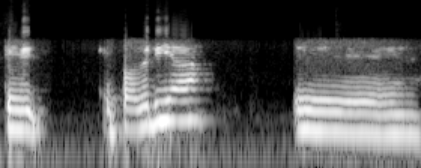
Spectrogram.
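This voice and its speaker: A woman's voice with a Rioplatense accent and ordinary pitch variation. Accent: Argentine Rioplatense Spanish. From Argentina, southern Santa Fe province. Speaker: academic researcher and writer. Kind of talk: casual interview.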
